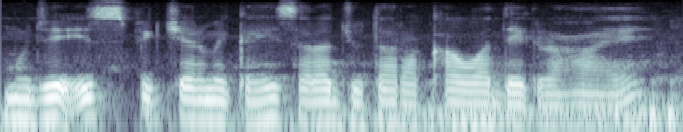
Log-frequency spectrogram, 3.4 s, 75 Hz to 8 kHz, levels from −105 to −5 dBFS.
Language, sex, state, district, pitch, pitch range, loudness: Hindi, male, Arunachal Pradesh, Papum Pare, 110 Hz, 105-125 Hz, -17 LUFS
